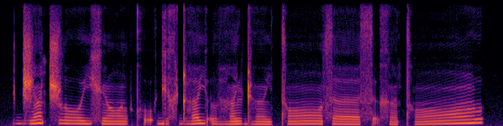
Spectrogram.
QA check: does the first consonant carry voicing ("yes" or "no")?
yes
